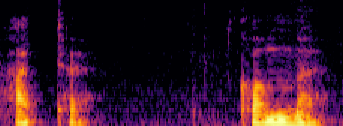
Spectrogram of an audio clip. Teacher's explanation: Das Schluss-E ist ein tonloses E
